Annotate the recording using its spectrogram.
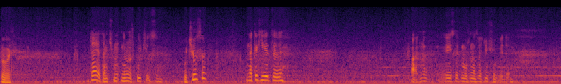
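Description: A middle-aged man speaks calmly in short bursts, close by, outdoors.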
